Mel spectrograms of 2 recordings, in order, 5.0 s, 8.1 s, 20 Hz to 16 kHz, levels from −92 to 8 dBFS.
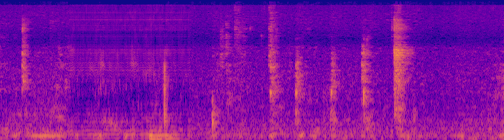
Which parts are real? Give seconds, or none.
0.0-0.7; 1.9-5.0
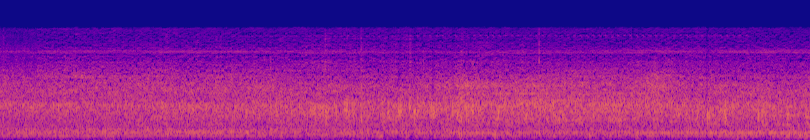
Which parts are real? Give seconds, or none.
0.0-8.1

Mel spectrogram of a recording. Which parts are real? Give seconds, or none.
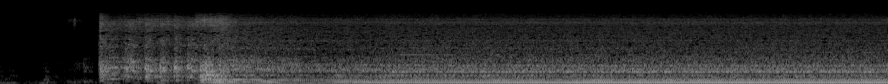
0.0-0.4; 1.0-8.9

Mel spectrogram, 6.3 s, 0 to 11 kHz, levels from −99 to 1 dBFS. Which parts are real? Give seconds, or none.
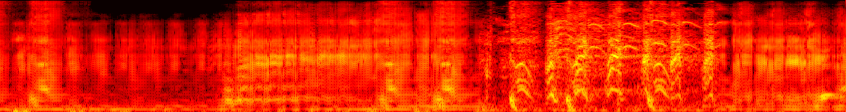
3.6-5.4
